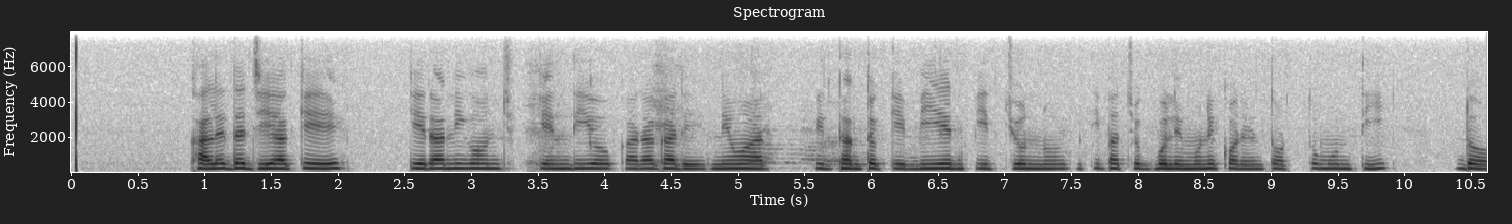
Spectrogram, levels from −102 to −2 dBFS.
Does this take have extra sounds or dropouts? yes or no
no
